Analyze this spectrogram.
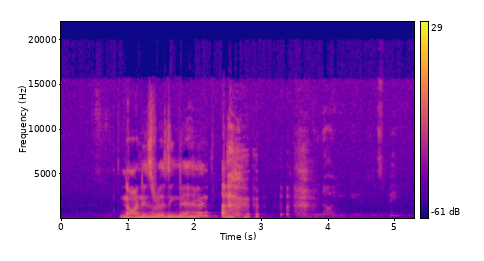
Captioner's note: laughs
